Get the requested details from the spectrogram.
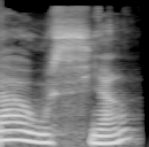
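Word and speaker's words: aoûtiens: Ainsi, on parle des juilletistes pour les personnes qui partent en juillet et des aoussiens, le T est prononcé S, pour les personnes qui partent en août et tu peux prononcer ou ou alors out. Les deux prononciations existent.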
